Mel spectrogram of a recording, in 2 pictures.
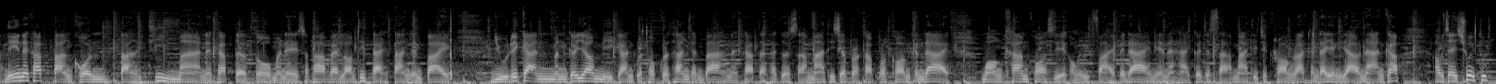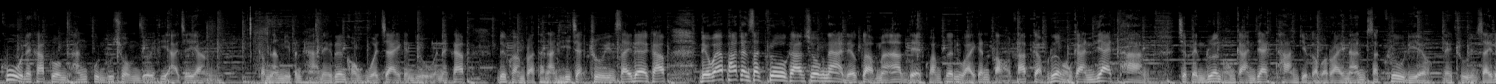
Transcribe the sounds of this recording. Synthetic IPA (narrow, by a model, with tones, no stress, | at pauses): p̚niː˦˥na˦˥kʰɾa˦˥p̚t̪aː˨˩ŋkʰo˧nt̪aː˨˩ŋt̪ʰiː˥˩maː˧na˦˥kʰɾa˦˥p̚t̪ɤː˨˩p̚t̪oː˧maː˧na˧jsa˧pʰaː˥˩p̚wɛː˥˩lɔː˦˥mt̪ʰiː˥˩t̪ɛː˨˩k̚t̪aː˨˩ŋka˧npa˧j | juː˨˩du˥˩jka˧nma˧nkɔː˥˩jɔː˥˩mːiː˧kaː˧nkɾa˧t̪ʰo˦˥p̚kɾa˧t̪ʰa˥˩ŋka˧nbaː˥˩ŋna˦˥kʰɾa˦˥p̚t̪ɛː˨t̪ʰaː˥˩kɤː˨˩t̪̚saː˨˩˦maː˥˩t̪ʰːiː˥˩t͡ɕa˨˩pɾa˧kʰa˦˥pʰɾa˦˥kʰɔː˧nka˧ndaː˥˩jmɔː˧ŋkʰaː˥˩mkʰɔː˥˩si˨˩˦əkʰɔ˩˦ʔi˧faː˨˩jpa˧jdaː˥˩jni˥˩ɐna˦˥kʰa˦˥kɔː˥˩t͡ɕa˨˩ʔsa̰ː˨˩˦maː˥˩t̪ʰːiː˥˩t͡ɕa˨˩kʰɾɔː˧ŋɾa˦˥k̚ːa˧ndaː˥˩jaː˨˩ŋjaː˧wnaː˧nkʰɾa˦˥p̚ʔa˧wt͡ɕa˧jt͡ɕʰu˥˩əjt̪ʰu˦˥kʰːuː˥˩na˦˥kʰɾa˦˥p̚ɾu˧əmt̪ʰa˦˥ŋkʰu˧npʰuː˥˩t͡ɕʰo˧mdu˥˩jt̪ʰiː˥ʔaː˨˩t̪̚t͡ɕa˨˩ja˧ŋka˧mla˧ŋmiː˧pa˧nɦa̰ː˩˦na˧jɾɯ˥˩əŋkʰɔː˩˦ŋɦu˩˦ɐt͡ɕa˧jka˧njuː˨˩na˦˥kʰɾa˦˥p̚ | du˥˩jkwaː˧mpɾaː˨˧˩t̪ʰːa˧naː˧˥diː˧t͡ɕaː˨˩k̚t̪ʰɾuː˧ʔi˧nsa˦˥jdɤː˥˩kʰɾa˦˥p̚ | di˨˩˦wɛː˦˥pʰa˦˥kːa˧nsa˦˥kʰɾuː˥˩kʰɾa˦˥p̚t͡ɕʰu˥˩əŋnaː˥˩di˨˩˦kla˨˩p̚maː˧ʔa˦˥p̚deː˨˩t̪̚kwaː˧mkʰɯ˥˩ənwa˩˦jka˧nt̪ɔ̰ː˨˩kʰɾa˦˥p̚ka˨˩p̚ɾɯ˥˩əŋkʰɔː˩˦ŋkaː˧njɛː˥˩k̚t̪ʰaː˧ŋ | t͡ɕa˨˩pe˧nɾɯ˥˩əŋkʰɔː˩˦ŋkaː˧njɛː˥˩k̚t̪ʰaː˧ŋki˨˩əwka˨˩p̚ʔa˧ɾa˧jna˦˥nsa˦˥kʰɾuː˥˩di˧əwna˧jt̪ʰɾuː˧ʔi˧nsa˧˦jdɤ˥˩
